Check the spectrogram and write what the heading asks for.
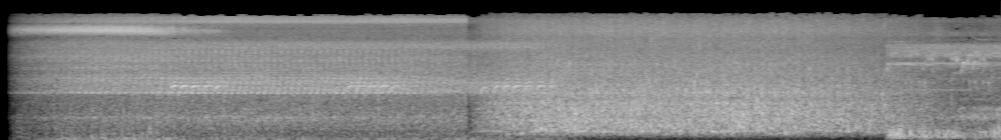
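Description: Rainforest ambience with high, steady insect calls, cut about halfway through to the even rush of a jungle waterfall. Near the end the water gives way to steady, high insect calls again.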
